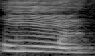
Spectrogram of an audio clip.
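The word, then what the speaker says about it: -one: ये मिला CO, तो इसको हम ऊन, ON, वन नहीं पढ़ते बल्कि इट इज प्रोनाउंस्ड एज ऊन।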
